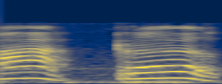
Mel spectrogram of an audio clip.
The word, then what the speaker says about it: ฤกษ์: อ่าน ว่า ทฤษฎี ม.ค ที่ 7 ทำ ที่ ออก เสียง เลอ เช่น ฤกษ์ อ่าน ว่า ฤกษ์ ที่ 8 ค่ะ ข้าม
